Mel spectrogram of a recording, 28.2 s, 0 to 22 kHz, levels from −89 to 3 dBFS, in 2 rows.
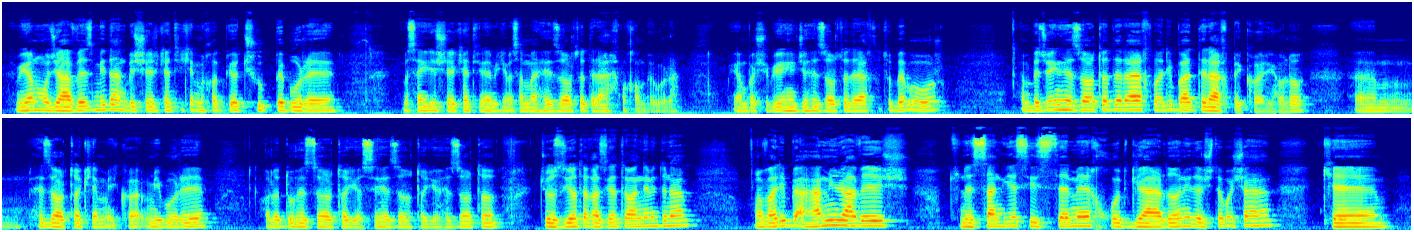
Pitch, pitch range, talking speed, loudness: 130 Hz, 125-145 Hz, 155 wpm, -25 LUFS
